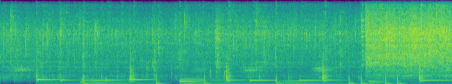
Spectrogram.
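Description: Onions with ginger-garlic paste frying for a vegetable biryani, a loud steady sizzle broken by repeated scraping stir strokes and tonal clatter of utensil against pan, with no talking.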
